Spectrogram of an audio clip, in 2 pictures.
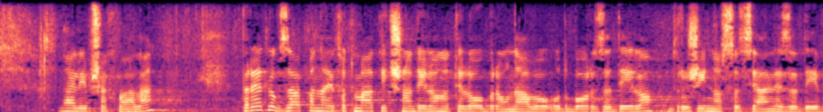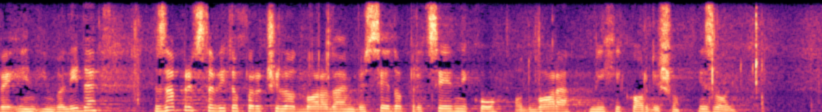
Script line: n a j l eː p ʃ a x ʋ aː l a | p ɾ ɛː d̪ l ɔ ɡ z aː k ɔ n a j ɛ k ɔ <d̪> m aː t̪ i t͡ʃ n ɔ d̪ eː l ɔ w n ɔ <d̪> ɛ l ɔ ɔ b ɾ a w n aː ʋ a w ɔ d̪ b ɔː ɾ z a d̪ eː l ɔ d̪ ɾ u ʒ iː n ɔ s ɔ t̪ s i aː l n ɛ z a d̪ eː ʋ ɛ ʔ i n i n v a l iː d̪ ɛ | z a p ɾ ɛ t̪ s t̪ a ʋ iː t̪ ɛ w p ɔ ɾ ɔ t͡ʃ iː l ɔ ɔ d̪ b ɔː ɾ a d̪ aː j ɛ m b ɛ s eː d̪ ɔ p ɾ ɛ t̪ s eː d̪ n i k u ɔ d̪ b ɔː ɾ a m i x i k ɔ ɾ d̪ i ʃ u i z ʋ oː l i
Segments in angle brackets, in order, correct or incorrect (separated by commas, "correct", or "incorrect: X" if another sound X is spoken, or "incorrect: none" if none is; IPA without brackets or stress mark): incorrect: t̪, incorrect: t̪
